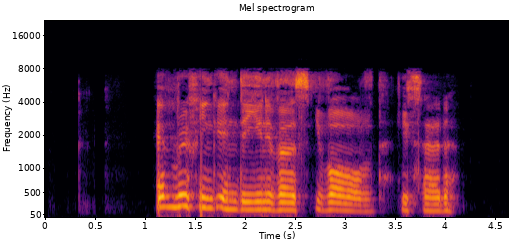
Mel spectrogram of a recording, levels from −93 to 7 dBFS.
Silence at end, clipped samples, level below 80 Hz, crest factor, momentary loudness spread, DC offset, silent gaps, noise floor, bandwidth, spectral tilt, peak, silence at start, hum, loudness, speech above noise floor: 0.55 s; under 0.1%; -54 dBFS; 16 dB; 12 LU; under 0.1%; none; -71 dBFS; 8.4 kHz; -3.5 dB/octave; -2 dBFS; 1.1 s; none; -17 LUFS; 54 dB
